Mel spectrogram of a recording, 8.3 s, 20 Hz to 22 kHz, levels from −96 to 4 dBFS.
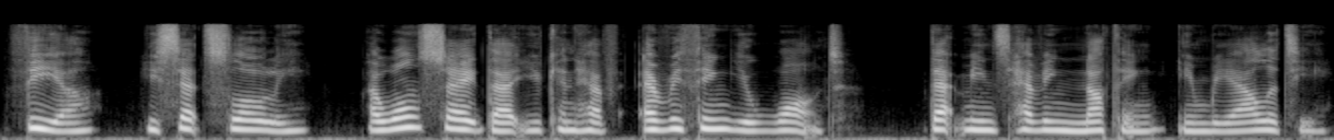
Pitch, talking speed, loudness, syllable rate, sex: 225 Hz, 135 wpm, -18 LUFS, 4.0 syllables/s, female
